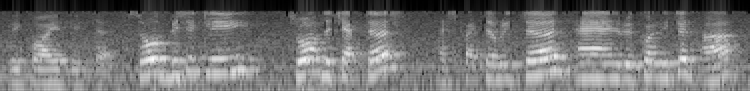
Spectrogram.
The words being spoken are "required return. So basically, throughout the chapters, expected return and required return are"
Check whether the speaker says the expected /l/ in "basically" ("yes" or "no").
yes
